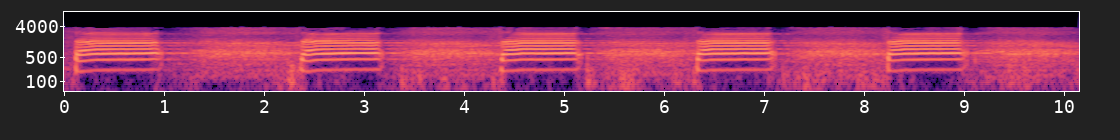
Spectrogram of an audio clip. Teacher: زبان کا سرا اٹھا کر اوپر کے دانتوں کے اندرونی کنارے پر لگائیں گے، اور پھر آواز سیٹی کی نہیں آئے گی بلکہ سانس کی آواز جاری ہوگی، اس طرح سا سا سا سا سا۔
